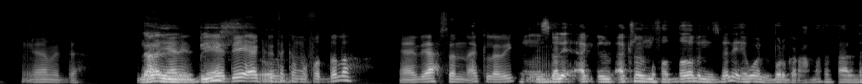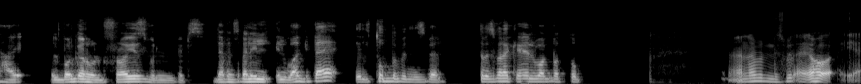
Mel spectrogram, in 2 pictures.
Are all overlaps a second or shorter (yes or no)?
no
